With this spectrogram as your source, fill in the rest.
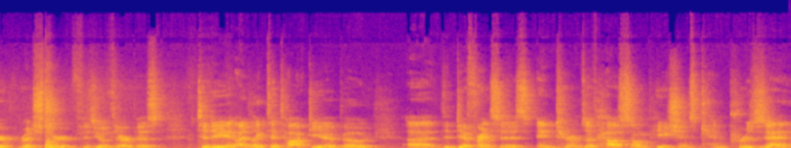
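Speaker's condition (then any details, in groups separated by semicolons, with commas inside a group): No condition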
